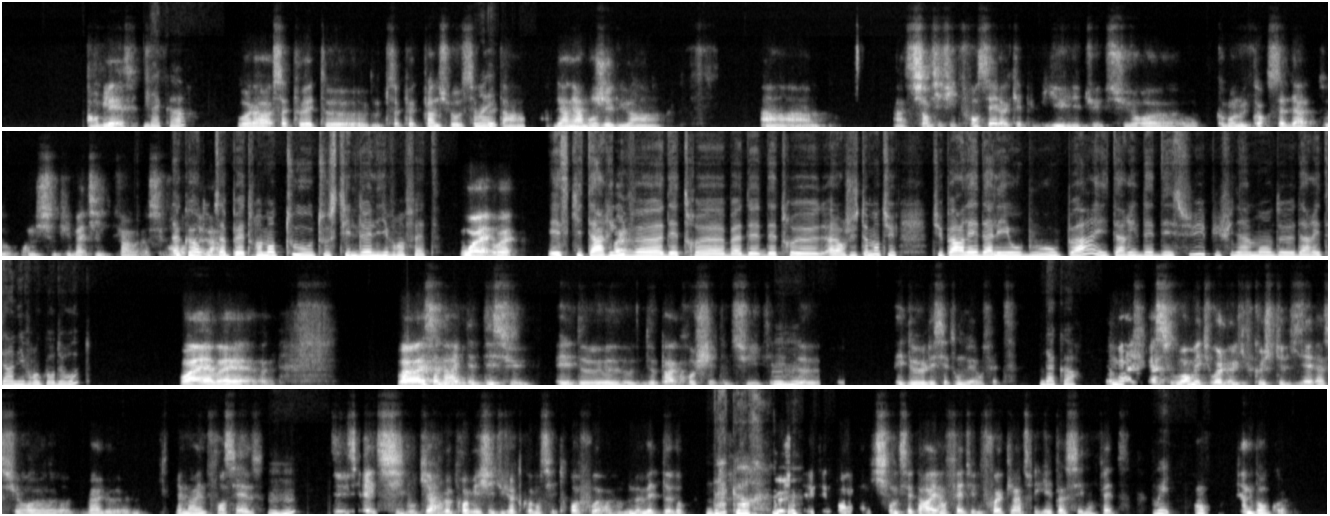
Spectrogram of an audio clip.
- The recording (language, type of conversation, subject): French, podcast, Qu’est-ce qui fait, selon toi, qu’un bon livre est du temps bien dépensé ?
- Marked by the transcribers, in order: tapping; distorted speech; tongue click; other background noise; mechanical hum; laughing while speaking: "D'accord"; chuckle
